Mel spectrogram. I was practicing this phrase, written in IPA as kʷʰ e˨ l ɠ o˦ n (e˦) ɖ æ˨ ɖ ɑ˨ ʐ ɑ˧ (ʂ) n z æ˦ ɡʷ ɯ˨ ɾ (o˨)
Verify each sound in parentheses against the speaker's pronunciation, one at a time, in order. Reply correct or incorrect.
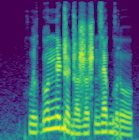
correct, correct, correct

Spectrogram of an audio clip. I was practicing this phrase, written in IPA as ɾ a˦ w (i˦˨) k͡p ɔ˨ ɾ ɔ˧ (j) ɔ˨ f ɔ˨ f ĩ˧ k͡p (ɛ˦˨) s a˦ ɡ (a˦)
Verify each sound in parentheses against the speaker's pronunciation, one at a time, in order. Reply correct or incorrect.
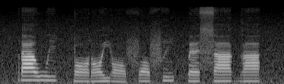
incorrect: i˧, correct, incorrect: ɛ˧, correct

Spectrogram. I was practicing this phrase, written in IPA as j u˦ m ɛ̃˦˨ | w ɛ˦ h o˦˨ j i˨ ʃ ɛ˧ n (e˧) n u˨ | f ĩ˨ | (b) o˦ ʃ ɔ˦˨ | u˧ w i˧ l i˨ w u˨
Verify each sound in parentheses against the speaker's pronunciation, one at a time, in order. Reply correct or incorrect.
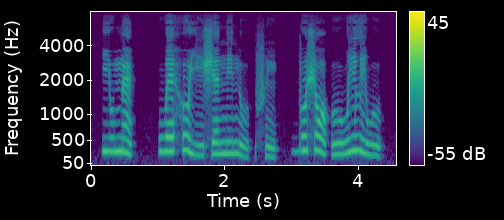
incorrect: i˧, correct

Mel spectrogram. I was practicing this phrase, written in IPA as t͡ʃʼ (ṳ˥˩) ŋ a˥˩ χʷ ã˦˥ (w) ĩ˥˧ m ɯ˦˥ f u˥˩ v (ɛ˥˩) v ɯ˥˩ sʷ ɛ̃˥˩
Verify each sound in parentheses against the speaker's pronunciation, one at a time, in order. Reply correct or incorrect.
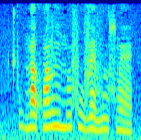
correct, incorrect: v, correct

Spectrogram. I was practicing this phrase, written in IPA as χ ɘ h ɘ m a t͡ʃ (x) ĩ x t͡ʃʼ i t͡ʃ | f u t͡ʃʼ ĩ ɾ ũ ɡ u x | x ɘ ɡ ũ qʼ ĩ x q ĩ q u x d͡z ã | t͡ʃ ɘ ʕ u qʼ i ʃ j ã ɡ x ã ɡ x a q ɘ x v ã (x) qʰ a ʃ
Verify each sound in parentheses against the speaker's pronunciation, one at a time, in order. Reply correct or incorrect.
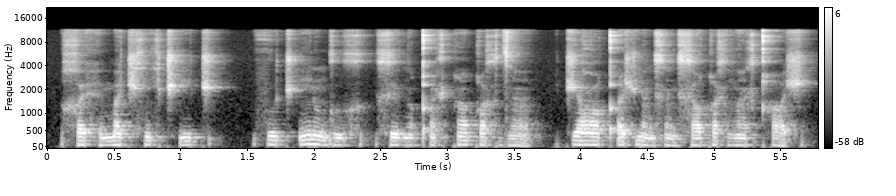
correct, correct

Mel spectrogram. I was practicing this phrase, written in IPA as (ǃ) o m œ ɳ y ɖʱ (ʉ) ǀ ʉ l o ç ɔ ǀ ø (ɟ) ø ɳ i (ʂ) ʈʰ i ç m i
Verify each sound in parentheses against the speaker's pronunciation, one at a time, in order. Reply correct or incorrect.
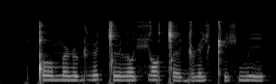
correct, incorrect: ø, correct, incorrect: ç

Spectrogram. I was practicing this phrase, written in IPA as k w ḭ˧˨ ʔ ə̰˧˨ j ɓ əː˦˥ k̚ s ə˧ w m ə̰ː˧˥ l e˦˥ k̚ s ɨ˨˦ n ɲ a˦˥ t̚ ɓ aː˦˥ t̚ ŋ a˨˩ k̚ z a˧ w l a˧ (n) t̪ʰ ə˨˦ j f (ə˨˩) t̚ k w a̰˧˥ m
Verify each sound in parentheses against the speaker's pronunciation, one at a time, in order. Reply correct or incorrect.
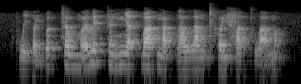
incorrect: ŋ, incorrect: a˨˩

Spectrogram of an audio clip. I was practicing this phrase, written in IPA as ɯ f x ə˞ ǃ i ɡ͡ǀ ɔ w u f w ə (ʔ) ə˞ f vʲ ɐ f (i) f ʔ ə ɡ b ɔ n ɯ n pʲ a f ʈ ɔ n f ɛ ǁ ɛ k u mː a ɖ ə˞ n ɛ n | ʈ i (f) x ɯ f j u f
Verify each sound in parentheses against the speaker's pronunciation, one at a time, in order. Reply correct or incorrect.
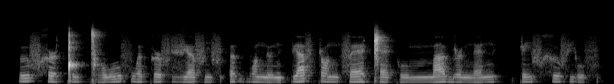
incorrect: k, correct, correct

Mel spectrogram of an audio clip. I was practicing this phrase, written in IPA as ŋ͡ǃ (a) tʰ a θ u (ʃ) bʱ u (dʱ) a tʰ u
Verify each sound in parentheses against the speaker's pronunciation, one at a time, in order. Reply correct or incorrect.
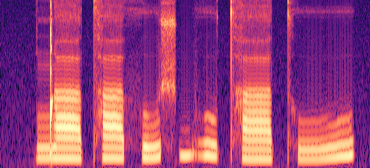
correct, correct, incorrect: tʰ

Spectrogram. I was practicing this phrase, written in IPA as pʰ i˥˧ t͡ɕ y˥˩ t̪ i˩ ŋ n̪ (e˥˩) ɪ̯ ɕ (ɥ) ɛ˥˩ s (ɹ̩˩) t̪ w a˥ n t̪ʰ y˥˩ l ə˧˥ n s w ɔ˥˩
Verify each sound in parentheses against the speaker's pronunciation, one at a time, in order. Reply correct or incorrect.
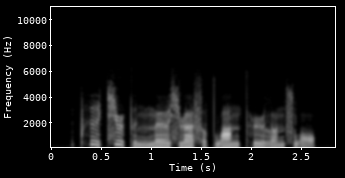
incorrect: e˥, correct, correct

